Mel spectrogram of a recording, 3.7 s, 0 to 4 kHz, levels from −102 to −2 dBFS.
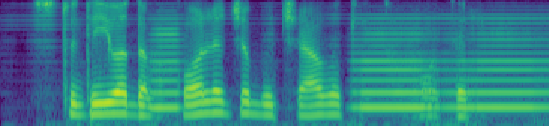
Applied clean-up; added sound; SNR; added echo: neural separator model SepFormer WHAM!.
